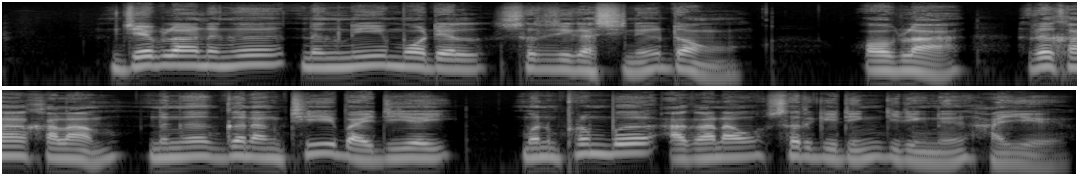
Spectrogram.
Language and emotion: Bodo, neutral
